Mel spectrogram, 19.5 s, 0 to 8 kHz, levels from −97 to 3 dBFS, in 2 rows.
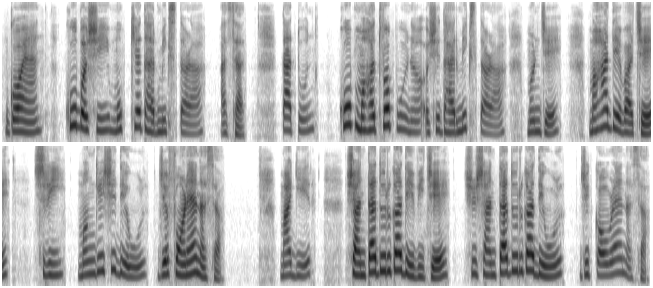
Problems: background sounds at intervals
